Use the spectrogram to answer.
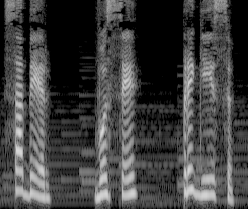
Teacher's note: la E cerrada que corresponde a la misma E del español, como en saber, você, preguiça. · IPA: [e]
